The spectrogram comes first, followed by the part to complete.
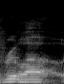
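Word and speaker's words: Rouleau: My My last name is Ruo. It's spelled R O U L E AU. It's a French name, which my very So fast forward weak weak Frenchman.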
